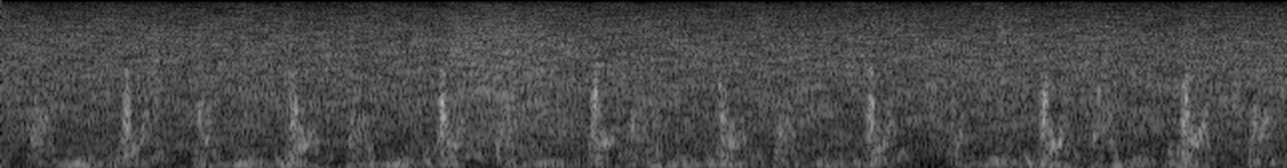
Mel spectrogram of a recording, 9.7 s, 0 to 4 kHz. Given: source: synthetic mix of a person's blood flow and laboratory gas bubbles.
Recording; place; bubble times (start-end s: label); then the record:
Doppler ultrasound of blood flow; precordium
3.70-3.85 s: bubbles
4.86-4.98 s: bubbles
From the record:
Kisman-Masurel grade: 112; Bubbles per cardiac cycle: 1 to 2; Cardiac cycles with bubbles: 1 to 10%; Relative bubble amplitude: moderate (0.250 to 0.450); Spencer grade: 1 (occasional bubble signal discernible with the cardiac motion signal, with majority of cardiac periods free of bubbles); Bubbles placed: anywhere in the cardiac cycle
